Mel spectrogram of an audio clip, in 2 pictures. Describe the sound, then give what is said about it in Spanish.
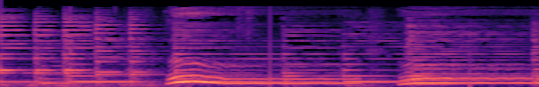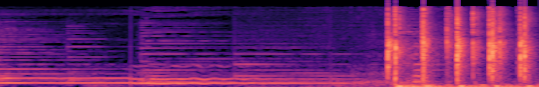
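A live audience applauds and calls for an encore at a rock performance: sustained musical tones end abruptly, and loud, ragged bursts of clapping break out. “El público pide otra, pide otra.”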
